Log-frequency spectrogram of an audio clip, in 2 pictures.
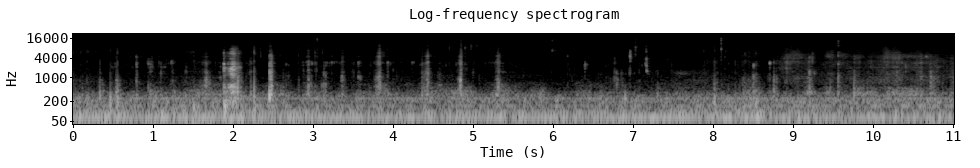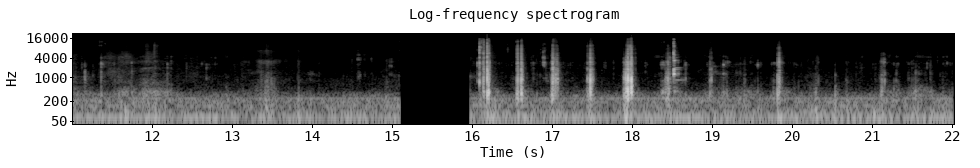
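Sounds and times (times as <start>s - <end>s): close chewing: 0.0s - 15.1s, 16.1s - 22.0s.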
